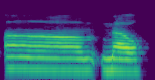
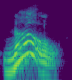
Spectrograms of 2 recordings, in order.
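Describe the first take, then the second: First: A hesitant filler and pause come before no. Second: No is said at once, without hesitation.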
